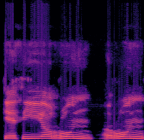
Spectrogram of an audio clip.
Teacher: لدينا يا ساكنة ما قبلها مكسور فهو مد طبيعي. الراء مضمومة فهي مفخمة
